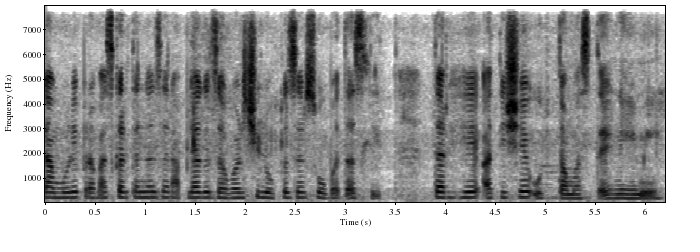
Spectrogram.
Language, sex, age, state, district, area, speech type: Marathi, female, 30-45, Maharashtra, Yavatmal, urban, spontaneous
